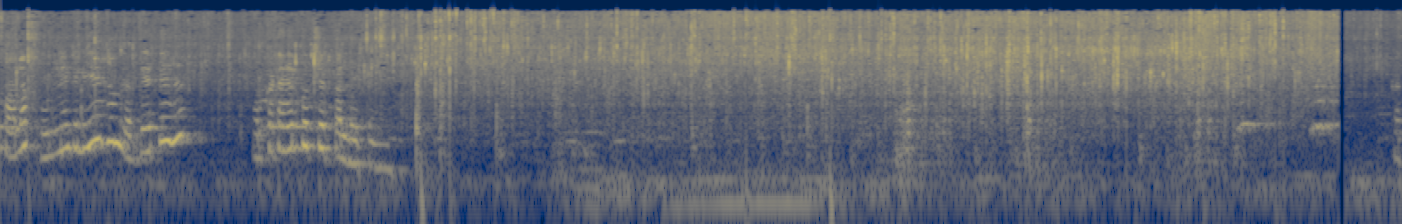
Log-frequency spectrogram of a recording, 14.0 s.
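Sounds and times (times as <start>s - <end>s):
food sizzling in hot oil: 0.0s - 14.0s
spatula stirring: 4.3s - 12.8s.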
